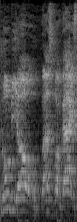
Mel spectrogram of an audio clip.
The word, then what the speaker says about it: Yahweh: O W aqui você lê como sendo U, e aqui aparece a última letra do nome do Pai. Portanto, o nome do Pai é Yahweh.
